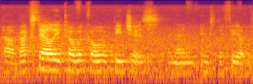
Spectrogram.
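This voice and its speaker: A woman in her sixties with a lowish voice who keeps pausing and lets her sentences trail off. She is recorded in an echoey space with a clear hum of noise around her. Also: steady tone, darkish tone. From Ontario, Canada. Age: 60s. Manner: hesitant, trailing off. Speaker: interview guest, former player. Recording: echoey, noisy.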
